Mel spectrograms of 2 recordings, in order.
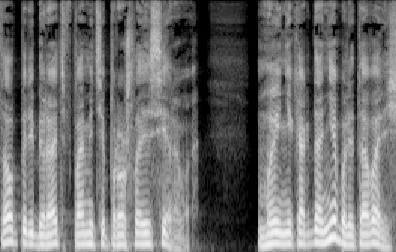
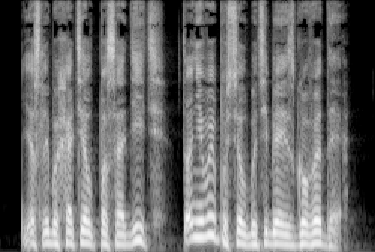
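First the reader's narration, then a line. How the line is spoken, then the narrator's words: Snort. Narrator (Russian): хмыкнул я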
